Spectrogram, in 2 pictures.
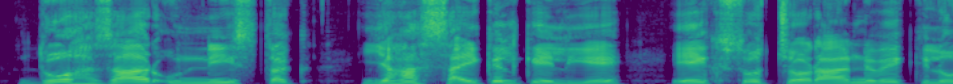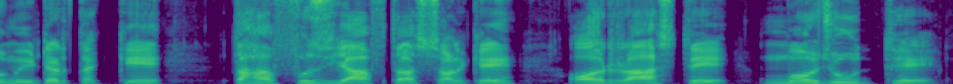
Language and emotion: Urdu, neutral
